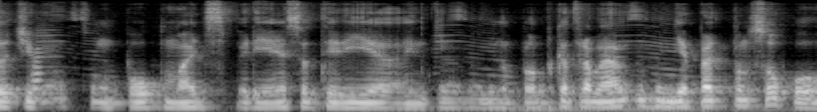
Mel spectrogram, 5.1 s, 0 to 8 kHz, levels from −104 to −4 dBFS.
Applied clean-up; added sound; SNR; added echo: neural mask model DeepFilterNet 3.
